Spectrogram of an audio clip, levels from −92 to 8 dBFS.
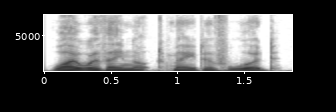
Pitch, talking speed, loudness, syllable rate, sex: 125 Hz, 225 wpm, -16 LUFS, 4.7 syllables/s, male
